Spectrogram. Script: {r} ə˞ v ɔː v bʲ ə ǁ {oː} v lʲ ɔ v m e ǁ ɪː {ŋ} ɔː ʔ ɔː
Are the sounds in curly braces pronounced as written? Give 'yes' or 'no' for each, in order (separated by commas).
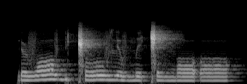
no, yes, yes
